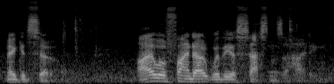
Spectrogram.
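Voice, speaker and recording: An actor playing a stern, decisive leader in a video game, measured and authoritative. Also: male voice, medium pitch, animated, bright, forceful tone, a little hiss or hum. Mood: resolute. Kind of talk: video game cutscene acting.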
